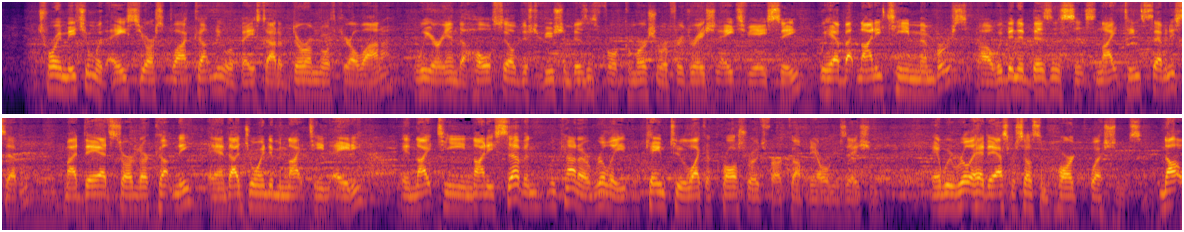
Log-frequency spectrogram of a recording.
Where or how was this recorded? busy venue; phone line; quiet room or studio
busy venue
